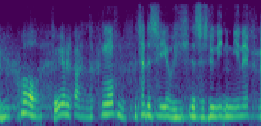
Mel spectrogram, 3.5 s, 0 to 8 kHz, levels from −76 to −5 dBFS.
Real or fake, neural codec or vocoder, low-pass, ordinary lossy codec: fake; codec, 16 kHz in and 24 kHz out, 0.4 kbps, LongCat-Audio-Codec, four codebook decoder; 7.2 kHz; Opus, 32 kbps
